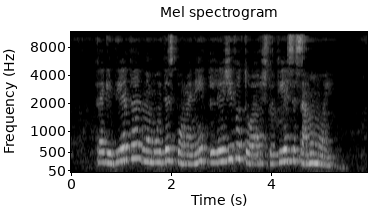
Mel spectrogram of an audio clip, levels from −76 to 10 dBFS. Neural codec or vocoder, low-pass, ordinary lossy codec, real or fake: vocoder, 44.1 kHz, 128 mel bands, Pupu-Vocoder; 10.8 kHz; AAC, 32 kbps; fake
